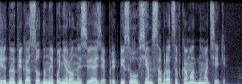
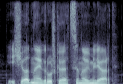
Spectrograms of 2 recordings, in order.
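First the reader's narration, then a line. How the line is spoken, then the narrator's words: Sighing. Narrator (Russian): вздохнул Марк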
